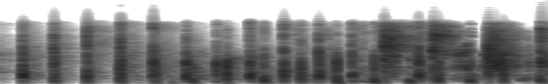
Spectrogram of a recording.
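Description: Audience applause for an audio message: a burst of claps that begins as distinct, fairly regular sharp slaps and quickly thickens into a denser, brighter patter of many hands clapping together.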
